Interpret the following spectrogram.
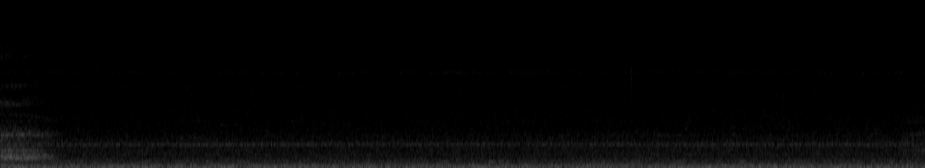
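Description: Faint steady room tone, a low hiss with a light steady hum and no distinct sound events.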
